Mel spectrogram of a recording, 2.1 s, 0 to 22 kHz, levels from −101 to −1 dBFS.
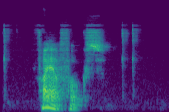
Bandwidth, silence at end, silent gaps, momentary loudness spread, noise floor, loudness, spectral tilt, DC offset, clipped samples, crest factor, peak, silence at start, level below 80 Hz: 9.4 kHz; 0.85 s; none; 11 LU; -57 dBFS; -27 LUFS; -4.5 dB/octave; under 0.1%; under 0.1%; 22 dB; -8 dBFS; 0.5 s; -70 dBFS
